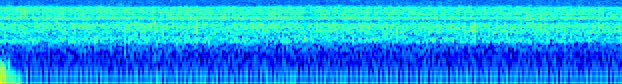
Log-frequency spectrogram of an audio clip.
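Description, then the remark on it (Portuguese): Steady, continuous rush of flowing water, like a gently running stream, soft and even throughout with no voices or breaks. “E com esse barulho de água só faz lembrar, como se fosse um curso d'água transparente, relaxante, que só traz sensações muito boas.”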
